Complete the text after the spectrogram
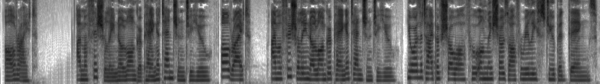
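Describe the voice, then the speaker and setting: A woman voicing a cold, sarcastic female AI in a game, with a robotic processed sound and a deadpan, mocking, passive-aggressive delivery. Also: low voice, clean tone, no room sound. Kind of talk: video game voice acting.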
